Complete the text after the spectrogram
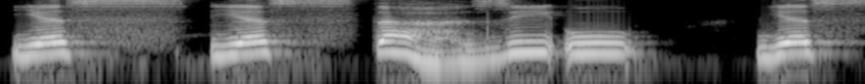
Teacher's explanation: سین یہ باریک اور سیٹی والا حرف ہے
